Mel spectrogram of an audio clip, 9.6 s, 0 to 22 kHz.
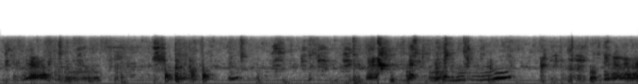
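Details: Two 13-week-old puppies, Luce and Folly, at play: a scatter of short sharp yips and barks, with a rising whine near the end, over a steady low indoor hum and faint voices.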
